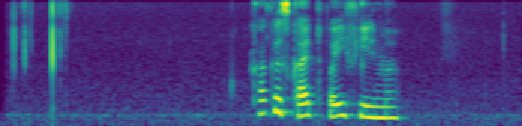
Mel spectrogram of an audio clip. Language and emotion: Russian, neutral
